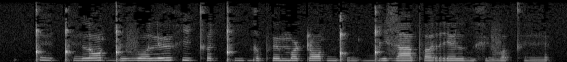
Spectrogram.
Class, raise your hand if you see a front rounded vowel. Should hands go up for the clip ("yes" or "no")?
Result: yes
